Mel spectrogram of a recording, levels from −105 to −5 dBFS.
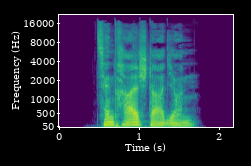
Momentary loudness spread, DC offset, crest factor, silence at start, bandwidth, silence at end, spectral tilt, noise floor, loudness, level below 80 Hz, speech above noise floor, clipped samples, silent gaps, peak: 11 LU; under 0.1%; 18 dB; 0.5 s; 18 kHz; 0.5 s; -5.5 dB/octave; -46 dBFS; -21 LUFS; -34 dBFS; 27 dB; under 0.1%; none; -4 dBFS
